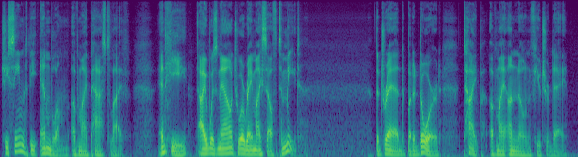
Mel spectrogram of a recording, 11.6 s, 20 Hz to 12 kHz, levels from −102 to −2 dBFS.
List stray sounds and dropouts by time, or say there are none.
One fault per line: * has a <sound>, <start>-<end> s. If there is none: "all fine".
all fine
